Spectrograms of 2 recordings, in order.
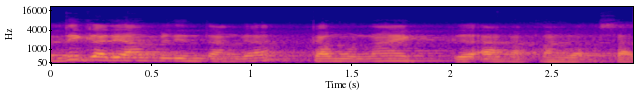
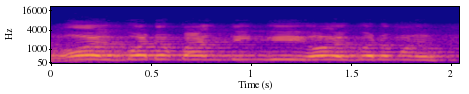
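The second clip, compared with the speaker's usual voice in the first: higher, cocky shout from the top; a kid bragging to everyone below, higher and cocky; boastful brag; 7 semitones higher, 5 dB louder than usual. Retold or imitated. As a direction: crow like a show-off kid on the ladder. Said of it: "dianya sombong".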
